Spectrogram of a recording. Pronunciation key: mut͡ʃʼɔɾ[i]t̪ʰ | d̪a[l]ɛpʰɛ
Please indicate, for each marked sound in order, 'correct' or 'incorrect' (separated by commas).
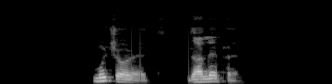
incorrect, correct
